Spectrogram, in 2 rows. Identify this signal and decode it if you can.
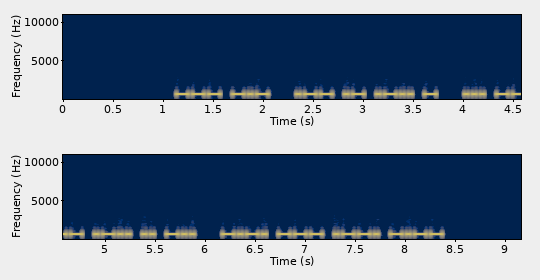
Morse code, heard as a keyed tone, about 32 wpm, 700 Hz. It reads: OK WALT SOLID COPY
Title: Practice QSO - Exchange 3 - More Info - 30wpm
